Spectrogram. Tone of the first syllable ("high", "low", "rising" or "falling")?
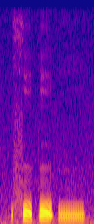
falling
